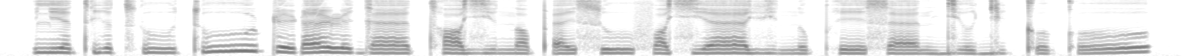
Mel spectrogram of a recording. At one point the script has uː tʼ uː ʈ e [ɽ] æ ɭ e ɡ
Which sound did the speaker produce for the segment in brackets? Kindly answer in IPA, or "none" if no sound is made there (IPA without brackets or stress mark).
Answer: ɽ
